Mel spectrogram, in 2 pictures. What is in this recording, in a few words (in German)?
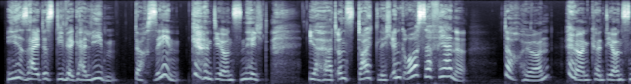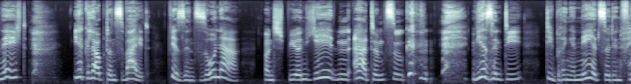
fröhlich, frauen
